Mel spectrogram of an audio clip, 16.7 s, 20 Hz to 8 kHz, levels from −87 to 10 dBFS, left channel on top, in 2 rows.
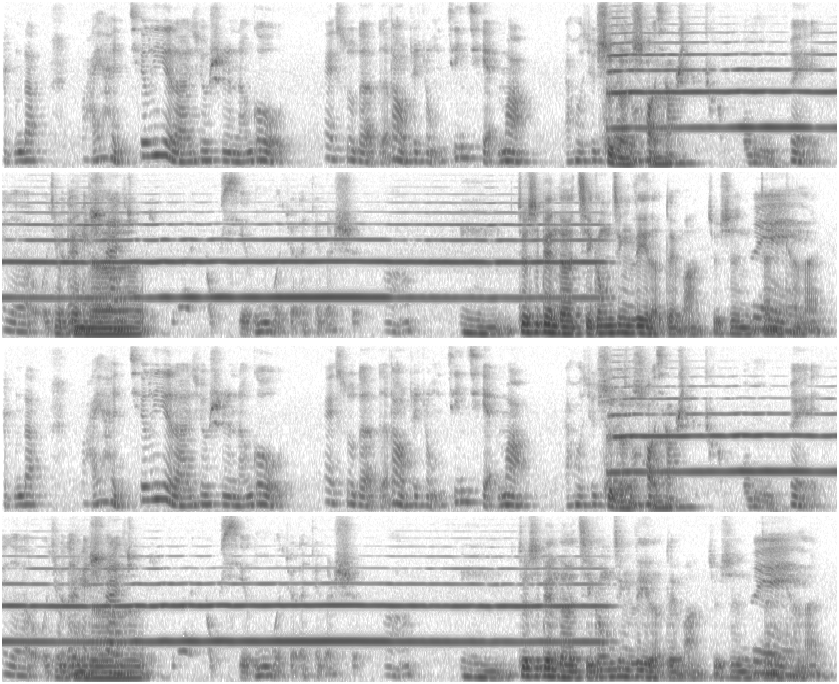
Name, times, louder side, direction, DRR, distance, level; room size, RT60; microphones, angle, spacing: voice 1, 0.0-2.8 3.2-5.2 5.6-7.1 7.4-9.6 10.1-11.9 12.2-12.4 15.8-16.5, equal, ahead, 0.5 m, -34 dB
voice 2, 5.9-6.7 8.8-9.8 12.9-16.5, left 3 dB, 55° left, 0.5 m, -26 dB
Trumpet, 6.0-14.5, equal, 80° left, 0.7 m, -28 dB
5.5 x 2.7 x 3.2 m
head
